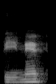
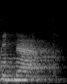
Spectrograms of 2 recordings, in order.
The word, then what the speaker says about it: beneath: You have to bite the tongue, tip of tongue.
